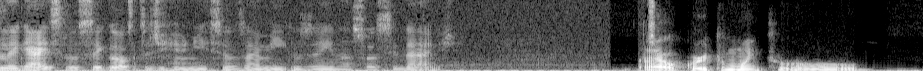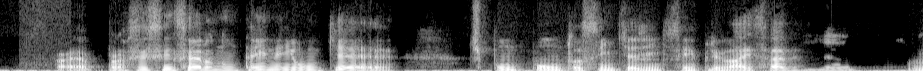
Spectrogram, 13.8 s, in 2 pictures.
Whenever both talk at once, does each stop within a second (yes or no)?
yes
